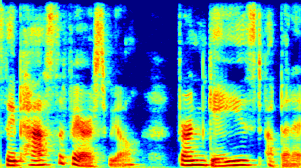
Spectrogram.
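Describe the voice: The plain reading aloud follows fairly even intonation.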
